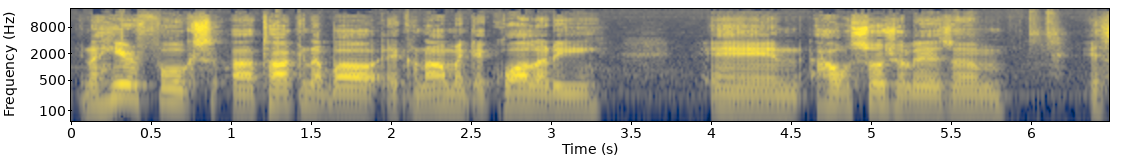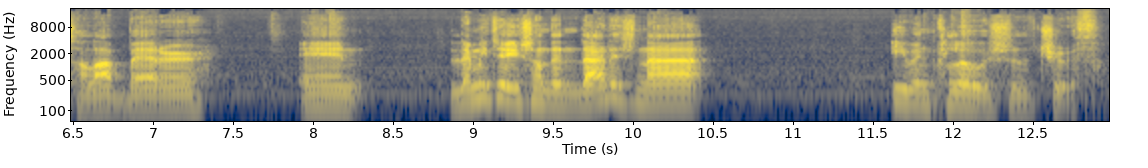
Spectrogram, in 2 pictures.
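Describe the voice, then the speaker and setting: A man's voice: mid-range voice, a little slow, a bit bright. A middle-aged man from Cuba hosting a prepper channel, talking earnestly and emphatically in a casual monologue with frequent fillers. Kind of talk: casual opinion monologue to camera.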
